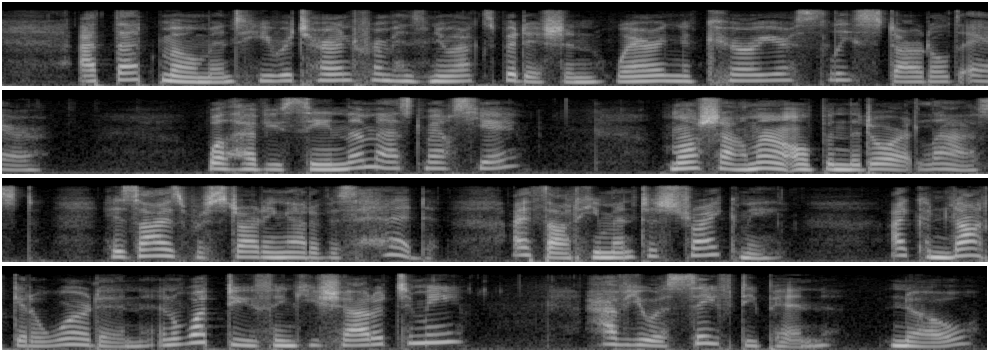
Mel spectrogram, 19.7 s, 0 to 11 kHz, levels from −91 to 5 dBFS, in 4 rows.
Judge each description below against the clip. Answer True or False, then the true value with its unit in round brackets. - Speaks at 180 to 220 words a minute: True (195 wpm)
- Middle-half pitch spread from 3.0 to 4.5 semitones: True (3.9 semitones)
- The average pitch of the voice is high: True (210 Hz)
